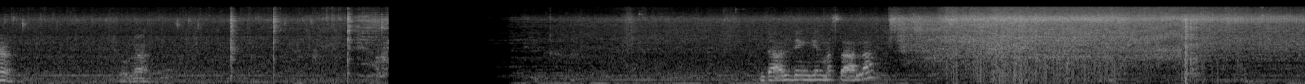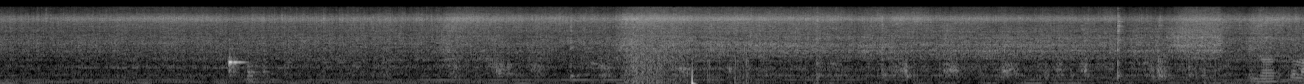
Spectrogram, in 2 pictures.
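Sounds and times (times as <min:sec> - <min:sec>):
spices sizzling in hot oil: 0:00.0 - 0:03.9, 0:04.9 - 0:26.0
metal spatula scraping a pan: 0:03.4 - 0:03.9, 0:16.9 - 0:25.2.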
